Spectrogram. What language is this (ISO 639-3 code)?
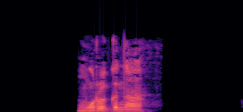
chm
